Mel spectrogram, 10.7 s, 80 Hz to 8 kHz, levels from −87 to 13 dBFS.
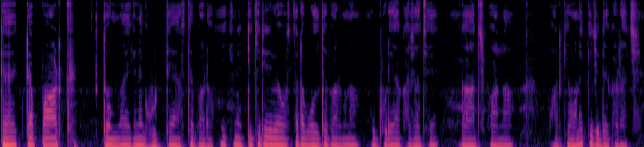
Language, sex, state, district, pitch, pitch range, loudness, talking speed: Bengali, male, West Bengal, North 24 Parganas, 130 Hz, 125-140 Hz, -36 LUFS, 135 wpm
